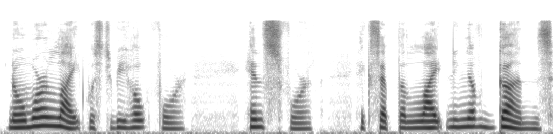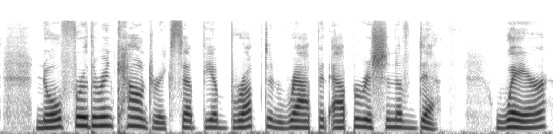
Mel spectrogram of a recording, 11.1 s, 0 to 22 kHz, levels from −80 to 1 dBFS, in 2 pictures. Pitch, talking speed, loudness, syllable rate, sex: 200 Hz, 140 wpm, -19 LUFS, 4.6 syllables/s, female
